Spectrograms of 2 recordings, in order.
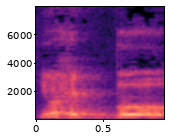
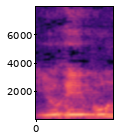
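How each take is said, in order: First: The b sound is held and doubled. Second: The b sound is short and single. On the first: The speaker calls it right. "எப்படி சொல்லணும், யுஹிப்பு" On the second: The speaker calls it wrong. "யுஹிபூன்னு சொல்லாம"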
